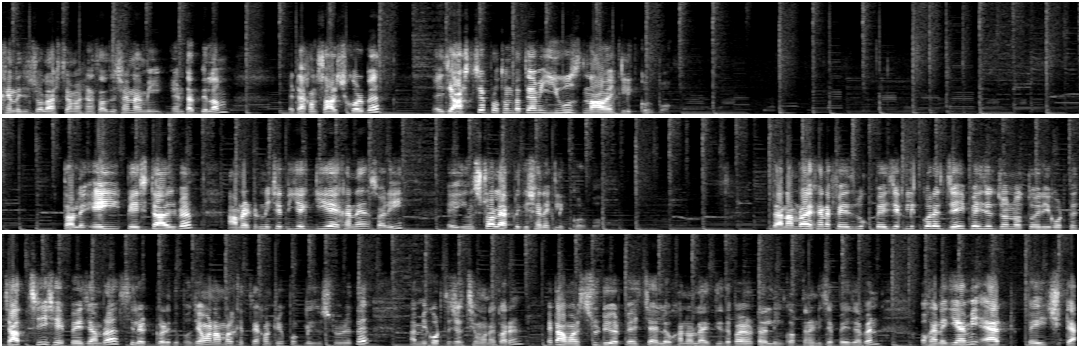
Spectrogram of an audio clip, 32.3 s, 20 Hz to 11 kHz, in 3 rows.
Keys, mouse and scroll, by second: 0.1 Down, 0.4 Down, 1.1 Return, 3.1 Return, 3.1 Down, 6.2 click, 14.7 click, 15.6 click, 19.3 click, 23.5 click, 24.7 click.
